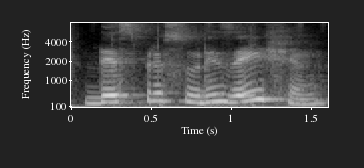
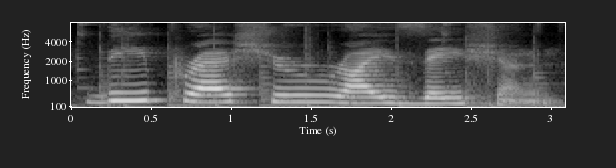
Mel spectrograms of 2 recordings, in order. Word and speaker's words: depressurization: E a gente costuma achar que ela se fala despressurization, mas não é. A gente vai falar depressurization.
